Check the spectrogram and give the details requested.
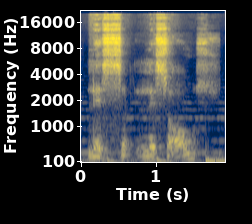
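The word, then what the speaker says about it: Ἰησοῦς: Este es el mismo nombre que en griego se traduce como Jesús y se pronuncia lesous.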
